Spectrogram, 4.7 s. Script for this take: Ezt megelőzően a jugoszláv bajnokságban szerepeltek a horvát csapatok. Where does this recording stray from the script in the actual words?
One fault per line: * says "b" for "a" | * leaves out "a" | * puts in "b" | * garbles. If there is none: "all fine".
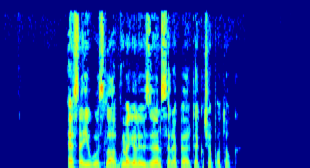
* leaves out "megelőzően"
* says "megelőzően" for "bajnokságban"
* leaves out "horvát"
